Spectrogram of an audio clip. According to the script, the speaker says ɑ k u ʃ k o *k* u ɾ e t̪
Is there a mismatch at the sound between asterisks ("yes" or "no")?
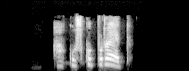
yes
